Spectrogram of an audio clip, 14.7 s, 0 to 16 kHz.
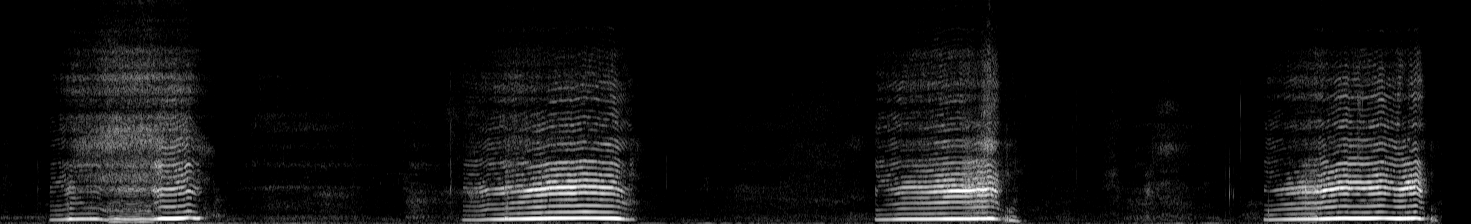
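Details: Elderly woman (grandmother) at home snoring: loud, tonal, groaning snores about every four seconds, roughly 15 breaths a minute, with quiet pauses between.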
